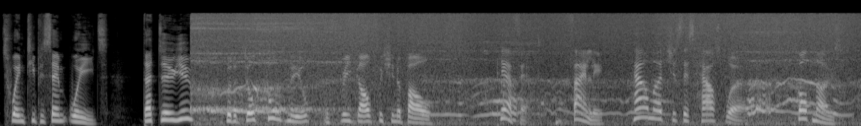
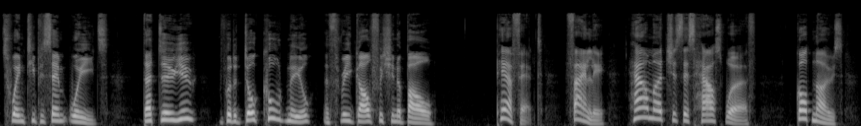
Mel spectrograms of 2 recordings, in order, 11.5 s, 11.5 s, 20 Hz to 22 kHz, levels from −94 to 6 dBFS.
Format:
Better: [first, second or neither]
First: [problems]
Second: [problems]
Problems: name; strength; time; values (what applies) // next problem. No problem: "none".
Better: second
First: hiss; loud; from 2.5 s on; 3 dB below the speech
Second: none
